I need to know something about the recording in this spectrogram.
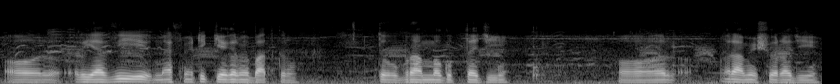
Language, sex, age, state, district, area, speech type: Urdu, male, 30-45, Uttar Pradesh, Lucknow, urban, spontaneous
